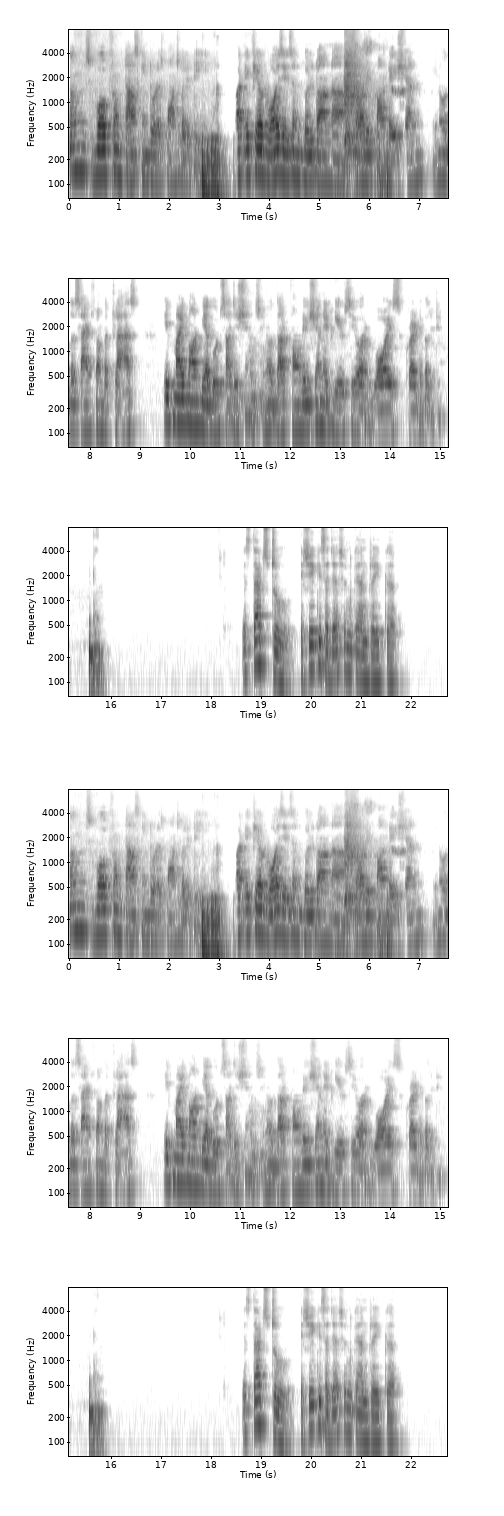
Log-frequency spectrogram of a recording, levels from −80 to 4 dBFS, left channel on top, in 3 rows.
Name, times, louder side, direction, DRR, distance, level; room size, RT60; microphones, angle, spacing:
voice 1, 0.0-2.7 3.3-8.9 9.5-15.0 15.5-15.8, left 5 dB, 65° left, 0.7 m, -27 dB
voice 2, 2.6-3.0 5.7-5.8 6.2-6.3 18.6-21.7, left 1 dB, 10° left, 0.6 m, -28 dB
6.1 x 3.2 x 5.1 m
head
